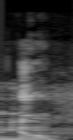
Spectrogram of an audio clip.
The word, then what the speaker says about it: know: इसके बाद का नेक्स्ट रूल है, जब के बाद एन आ जाए तो के साइलेंट होगा। जैसे कि KNOW नो, इसके बाद में है नॉलेज, उसके बाद में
